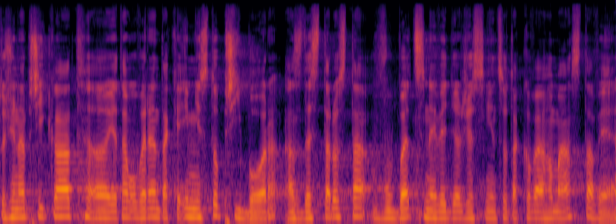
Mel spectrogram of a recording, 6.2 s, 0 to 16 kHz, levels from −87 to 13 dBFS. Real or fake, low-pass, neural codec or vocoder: real; 14.4 kHz; none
